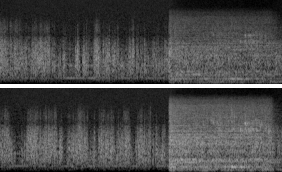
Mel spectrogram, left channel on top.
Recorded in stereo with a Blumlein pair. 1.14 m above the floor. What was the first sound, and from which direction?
A running tap, 65° right.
